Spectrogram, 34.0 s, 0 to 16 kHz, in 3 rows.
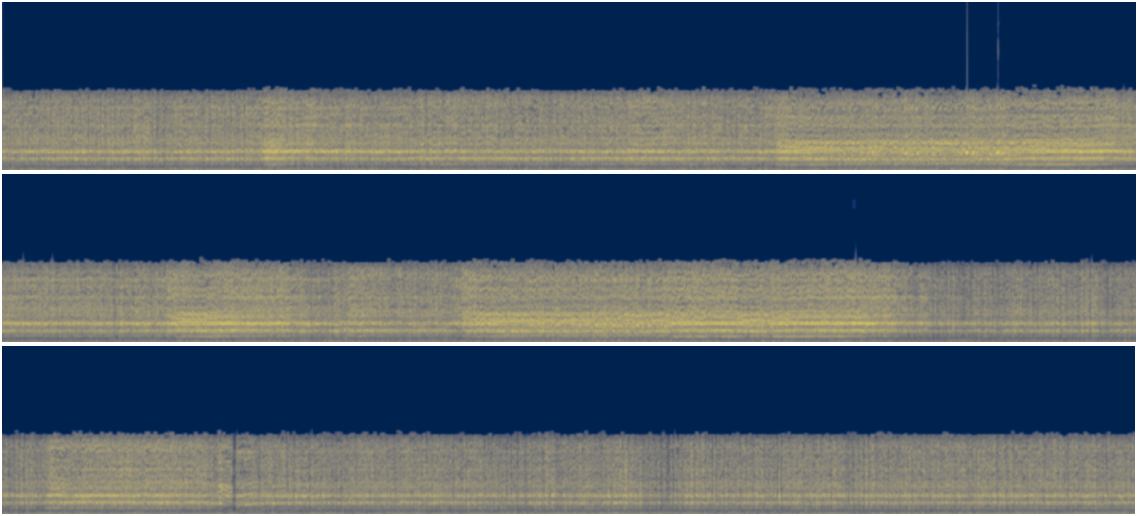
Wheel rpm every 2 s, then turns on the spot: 160, 160, 160, 160, 160, 160, 160, 160, 160, 160, 160, 160, 150, 160, 160, 160, 160.
none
